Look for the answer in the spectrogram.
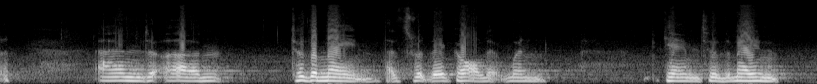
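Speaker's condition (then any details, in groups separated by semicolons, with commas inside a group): Essential tremor; more than half of life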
